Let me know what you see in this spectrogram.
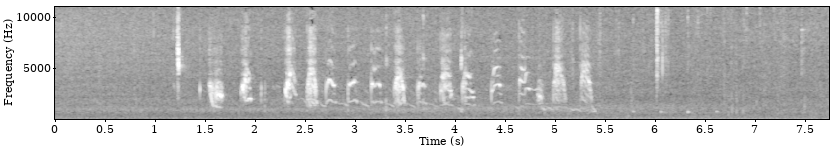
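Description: A bird singing a rapid series of short, high, falling chirps for about four seconds, starting about a second in, over a low steady hum.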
